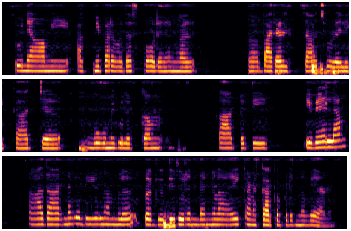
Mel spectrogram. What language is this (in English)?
Malayalam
